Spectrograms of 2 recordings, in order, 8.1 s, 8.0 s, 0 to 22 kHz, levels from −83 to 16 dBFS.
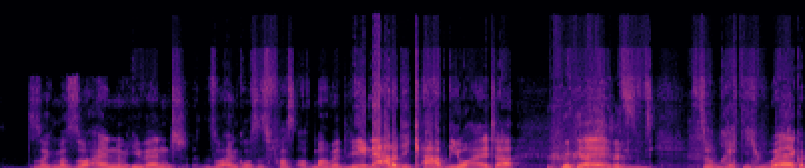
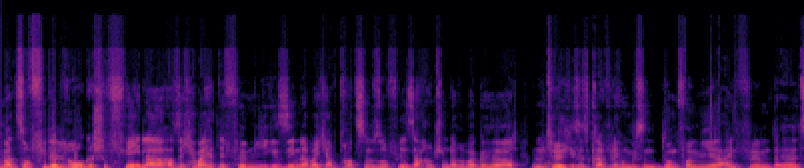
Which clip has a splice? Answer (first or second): second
